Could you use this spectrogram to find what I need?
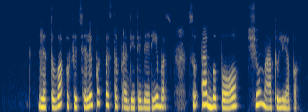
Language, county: Lithuanian, Kaunas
